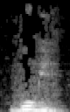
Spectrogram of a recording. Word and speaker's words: GUI: These are the modern operating systems use a graphical user interface or GUI, pronounced GUI.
